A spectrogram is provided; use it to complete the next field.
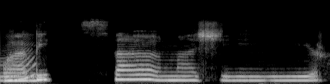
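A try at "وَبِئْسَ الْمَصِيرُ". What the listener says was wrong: Oke, alhamdulillah. Barakallah.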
